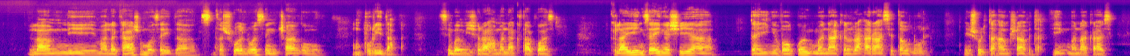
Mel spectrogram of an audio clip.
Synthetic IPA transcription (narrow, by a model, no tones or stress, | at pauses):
lamnimalaɡaʃəmozajd̪ad̪aʃualuəsiɲiʈ͡ʂaŋɡu | mibuɾid̪a̰ | t͡simbəmiʃiraɦəmanaki̥t̪akwazi̥ | kilaiɲizajŋaʃia | d̪̥aiɲavokuaɲimanakiniraɦəɾasat̪awlulu | miʃulut̪aɦaŋɡuʃafid̪a̰iɲimanakazi̥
